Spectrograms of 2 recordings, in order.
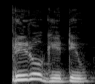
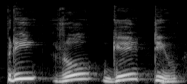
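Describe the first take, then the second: First: Said in the usual way. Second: प्रीरोगेटिव very slow, in four separate beats; stretched, broken-up प्रीरोगेटिव; syllable by syllable. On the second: Shown as a demonstration. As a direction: sound out प्रीरोगेटिव piece by piece. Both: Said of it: "तो पूरी meaning".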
